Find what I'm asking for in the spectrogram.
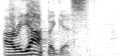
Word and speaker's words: Areopagus: Areopagus.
